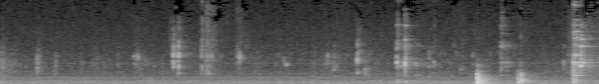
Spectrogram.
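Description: Eating at the table: a metal spoon clinking and scraping in a glass bowl, with chewing. Scattered small clicks, then a few louder clinks near the end.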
